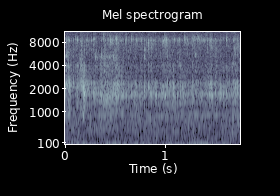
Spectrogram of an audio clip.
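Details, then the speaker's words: Thermalright 360 AIO on a test bench, pump back at 80%, CPU at idle: a soft watery gurgle and trickle returns over a quiet pump hum, from air trapped in the pump housing that repeated airing-out attempts haven't cleared. "see this see bubbly the bubbly sound is coming"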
